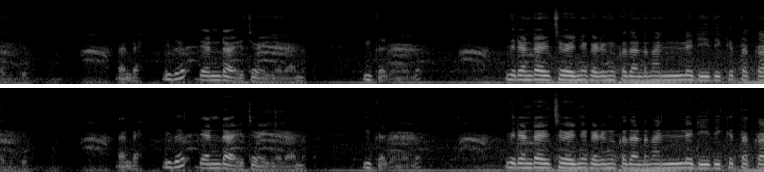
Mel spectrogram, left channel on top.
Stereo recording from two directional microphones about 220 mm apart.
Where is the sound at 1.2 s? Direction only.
5° left (ahead or behind).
